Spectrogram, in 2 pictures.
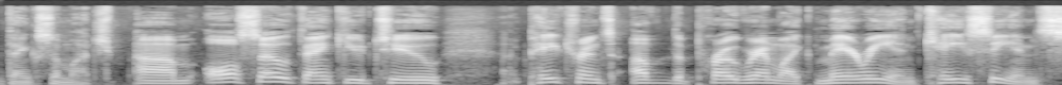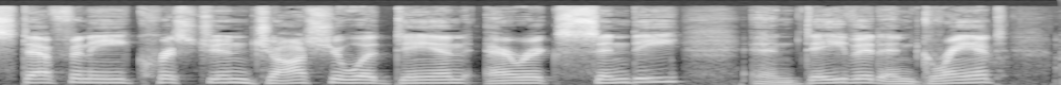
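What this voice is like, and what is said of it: Slightly harsh, rough voice. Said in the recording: “The pollen is finally getting to me. And so that's my voice sounds a little harsh today. I can hear it. Maybe you can't.”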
